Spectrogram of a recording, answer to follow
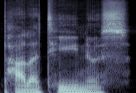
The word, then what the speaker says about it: palatinus: The word traces back to the Latin palatinus, pronounced palatinus, meaning of the palace.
